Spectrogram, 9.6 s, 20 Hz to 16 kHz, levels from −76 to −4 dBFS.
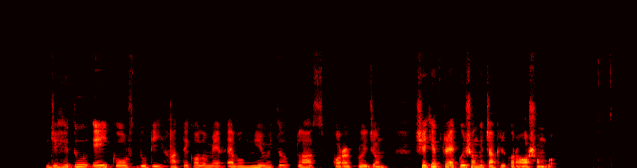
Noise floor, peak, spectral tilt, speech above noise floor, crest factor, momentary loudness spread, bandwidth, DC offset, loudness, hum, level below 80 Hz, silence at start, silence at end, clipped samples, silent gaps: -86 dBFS; -16 dBFS; -5.5 dB/octave; 49 dB; 22 dB; 10 LU; 11.5 kHz; under 0.1%; -37 LUFS; none; -72 dBFS; 0.7 s; 1.25 s; under 0.1%; none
